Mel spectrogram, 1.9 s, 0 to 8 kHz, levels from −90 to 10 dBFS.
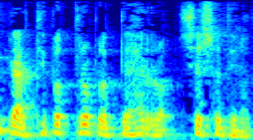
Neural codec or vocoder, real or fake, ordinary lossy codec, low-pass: none; real; none; none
